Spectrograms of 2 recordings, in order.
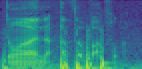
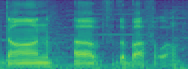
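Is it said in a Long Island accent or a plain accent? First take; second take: Long Island; plain. First: It is said in a Long Island accent. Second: It is said in the speaker's plain accent.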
